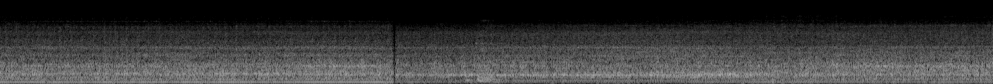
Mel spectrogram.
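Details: Circa-1952 Austin 6-cylinder petrol truck just revived after possibly 20 years standing: steady, even low idle without ticking or misfire; normal idle, owner unsure of a slight miss, hears no burnt valve, found a lead pulled from the distributor cap.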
